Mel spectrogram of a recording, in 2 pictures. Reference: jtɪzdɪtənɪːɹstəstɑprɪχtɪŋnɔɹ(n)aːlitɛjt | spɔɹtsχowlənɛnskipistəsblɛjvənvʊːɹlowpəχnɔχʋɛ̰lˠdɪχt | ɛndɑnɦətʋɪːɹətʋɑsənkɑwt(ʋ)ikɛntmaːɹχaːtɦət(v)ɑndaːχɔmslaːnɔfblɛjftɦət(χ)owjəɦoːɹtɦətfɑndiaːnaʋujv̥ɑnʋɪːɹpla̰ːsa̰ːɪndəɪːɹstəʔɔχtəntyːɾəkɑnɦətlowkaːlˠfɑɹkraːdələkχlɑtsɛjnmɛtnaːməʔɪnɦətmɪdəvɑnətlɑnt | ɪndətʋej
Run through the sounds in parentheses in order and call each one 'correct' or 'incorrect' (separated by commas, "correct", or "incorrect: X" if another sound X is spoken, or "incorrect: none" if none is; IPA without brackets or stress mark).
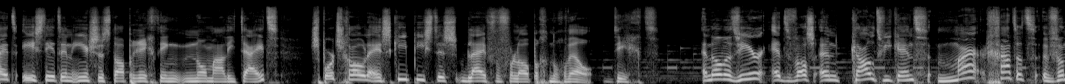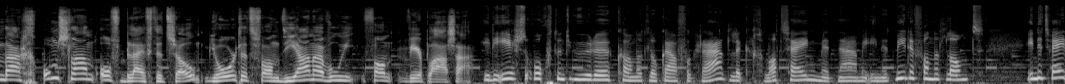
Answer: incorrect: m, correct, correct, incorrect: s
